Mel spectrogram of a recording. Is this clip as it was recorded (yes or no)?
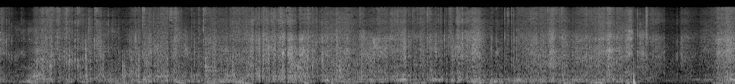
no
